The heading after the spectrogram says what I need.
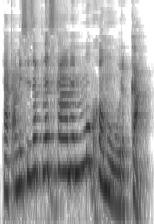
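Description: A woman's voice: mid-range voice, lively intonation. A woman teaching young children, reciting riddles in a sing-song way and clapping out the syllables of words. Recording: echoey room.

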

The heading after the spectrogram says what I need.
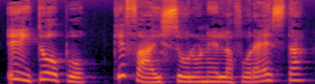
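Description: A woman's voice: medium pitch, unhurried, close to an everyday voice. A woman voicing a sly, greedy female snake in a storybook reading, with a wheedling way of talking.

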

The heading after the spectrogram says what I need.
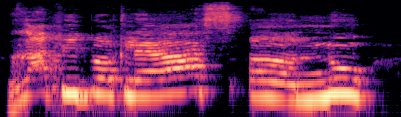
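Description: A woman with a Haitian accent teaches English vocabulary online, mixing English, French and Creole. She repeats each word slowly and checks in often with "ok?". Her voice is high-pitched and fairly bright, with fairly even intonation.

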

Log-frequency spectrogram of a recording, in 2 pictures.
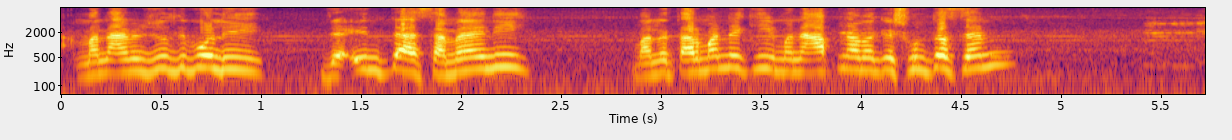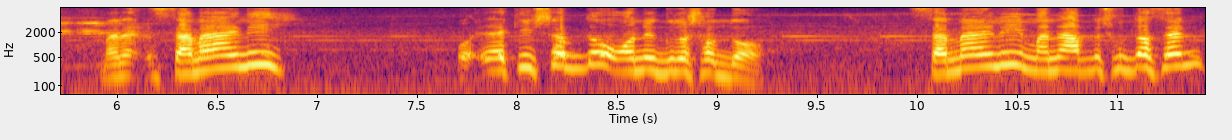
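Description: Guy with a high voice, teaching a language lesson casually, repeats stuff, keeps asking if you get it. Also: poor audio. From Bangladesh. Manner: explanatory, repetitive, asks listeners if they follow. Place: outdoors in a town.

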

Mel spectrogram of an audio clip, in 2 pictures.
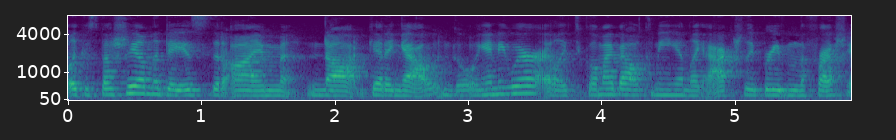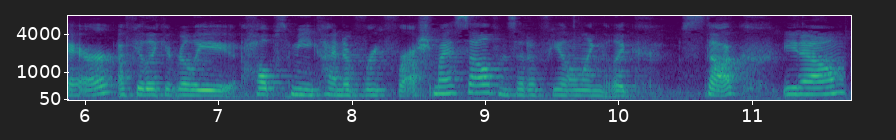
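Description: Młoda kobieta z Kanady nagrywa swobodny vlog w domu i mówi do kamery pogodnie i z wieloma wtrąceniami. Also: female voice, medium pitch, echoey room, slight background noise. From Canada. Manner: chatty, upbeat, many "like" fillers. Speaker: vlogger. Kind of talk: casual vlog chat to camera. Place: apartment at home.

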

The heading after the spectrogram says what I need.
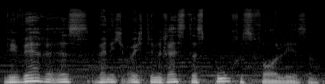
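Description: A man's voice: lowish voice, sing-song, unhurried, mellow, faint music behind, pitched above the performer's own voice. A man voicing an earnest, grieving young king in an audiobook, speaking in a subdued way.

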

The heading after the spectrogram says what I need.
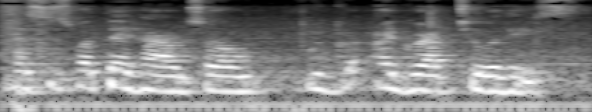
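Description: Speaking at a normal speed in a lowish voice, this vlogger walks through her grocery haul in her home kitchen, chatty and relaxed and often correcting herself. There's background noise, and the camera sits far off across the counter, leaving the kitchen echoey.

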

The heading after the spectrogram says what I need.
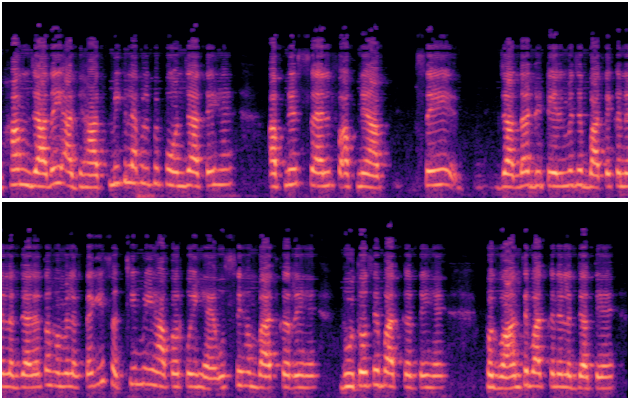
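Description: A woman's voice: high voice, steady tone, fairly quick, poor audio. A young woman teaching a class, explaining terms, teasing and scolding her students with questions and laughing often. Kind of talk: live class lecture in Hindi mixed with English.

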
